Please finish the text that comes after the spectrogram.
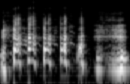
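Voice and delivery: a quick, high-pitched giggle; high laugh. Real, not acted. Streamer thanked by a viewer, high giggle. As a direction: let a sudden high laugh slip out.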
